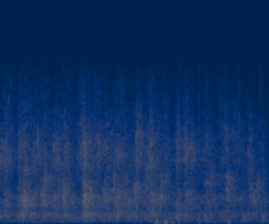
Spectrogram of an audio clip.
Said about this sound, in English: You can clap for him.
